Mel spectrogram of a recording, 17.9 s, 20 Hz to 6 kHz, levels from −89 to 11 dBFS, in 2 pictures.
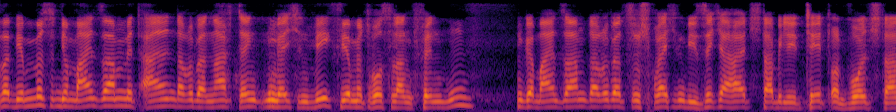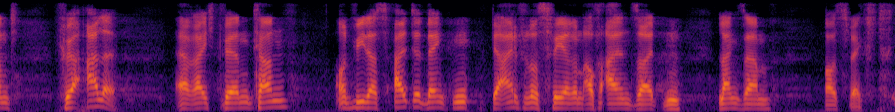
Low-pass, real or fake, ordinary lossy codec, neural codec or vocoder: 5.4 kHz; fake; none; autoencoder, 48 kHz, 32 numbers a frame, DAC-VAE, trained on Japanese speech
